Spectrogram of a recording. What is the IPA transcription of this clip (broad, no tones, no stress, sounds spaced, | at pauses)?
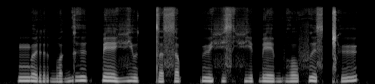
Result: m ɵ r b ɐ ɡʱ ɨ k͡p e vʲ u tː ɐ s ɐ pː ʉ fʲ ɐ s fʲ e ɓ e bʱ o f ɨ s ǀʰ ʉ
